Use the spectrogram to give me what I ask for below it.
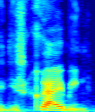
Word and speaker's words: describing: Ça nous ka wè là, ça nous constate là, nous ka constate que li a prononcé mot de describing. Accent tombe sou deuxième syllabe là.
